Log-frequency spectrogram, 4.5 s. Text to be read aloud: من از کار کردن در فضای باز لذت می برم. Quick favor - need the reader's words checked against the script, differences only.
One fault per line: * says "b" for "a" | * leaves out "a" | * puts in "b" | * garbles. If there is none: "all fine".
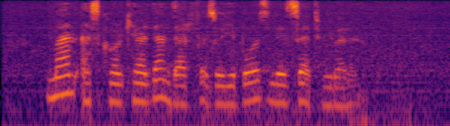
all fine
